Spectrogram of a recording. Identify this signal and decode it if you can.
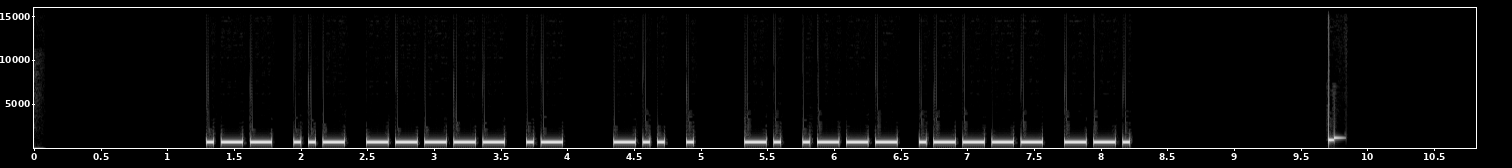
Morse code, heard as a keyed tone, about 22 wpm, 700 Hz. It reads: WU0A DE NJ1G
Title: USA Callsign DE Callsign - 4 Characters - 22wpm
